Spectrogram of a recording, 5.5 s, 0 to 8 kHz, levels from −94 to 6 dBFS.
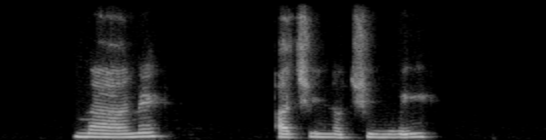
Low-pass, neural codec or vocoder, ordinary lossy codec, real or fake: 7.2 kHz; none; Opus, 16 kbps; real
